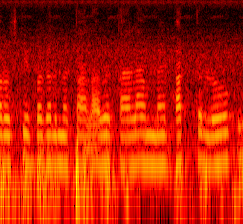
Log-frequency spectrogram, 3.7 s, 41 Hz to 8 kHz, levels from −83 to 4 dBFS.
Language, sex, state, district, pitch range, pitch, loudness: Hindi, male, Bihar, Begusarai, 160-165 Hz, 165 Hz, -33 LUFS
